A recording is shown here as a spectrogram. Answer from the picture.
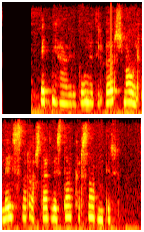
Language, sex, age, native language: Icelandic, female, 30-39, Icelandic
